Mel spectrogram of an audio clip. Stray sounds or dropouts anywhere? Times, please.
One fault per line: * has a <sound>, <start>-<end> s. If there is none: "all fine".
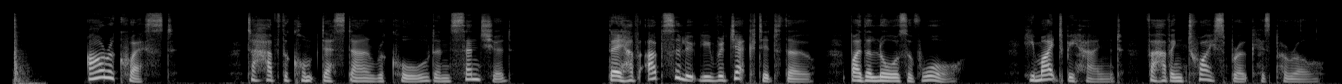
* has a thud, 0.1-0.5 s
